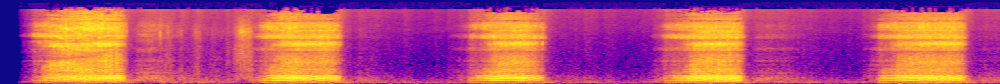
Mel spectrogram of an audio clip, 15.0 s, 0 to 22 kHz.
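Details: Adult woman (mother) snoring in bed, recorded on a phone: loud, rattling snores on each breath in, about 19 a minute, with quiet breathing out between; heavy snoring.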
